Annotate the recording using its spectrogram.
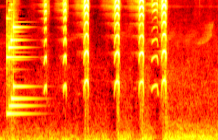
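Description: A rubber toy squeaks as it is squeezed.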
